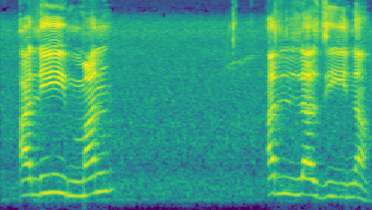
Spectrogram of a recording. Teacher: حمزہ وصلی ہوتا ہی وہ ہے کہ وصل کا مطلب ملانا ہوتا ہے نا، تو دو کلموں کو ملانے میں جو درمیان میں حمزہ ہوتا ہے وہ گر جاتا ہے، اس کی پھر آواز پڑھی نہیں جاتی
